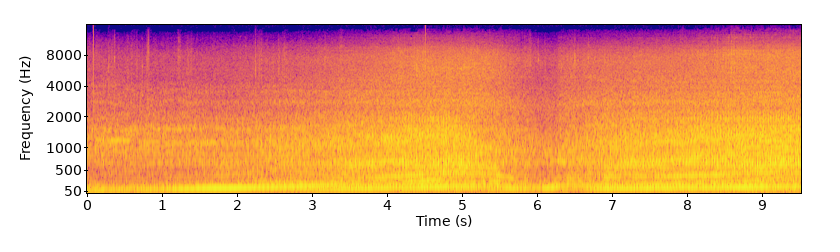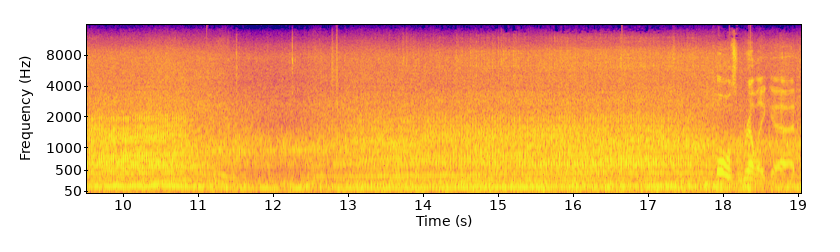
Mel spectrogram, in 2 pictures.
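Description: A 1966 Ford Mustang GT's 289 V8 with a 4-speed drones steadily while driving, rising in pitch through the gears with brief drops between shifts, loud and close inside the convertible.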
